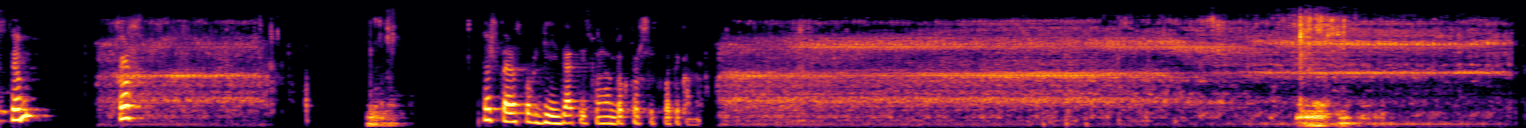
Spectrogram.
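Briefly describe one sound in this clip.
An electric toothbrush buzzes steadily.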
